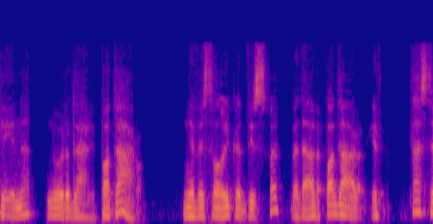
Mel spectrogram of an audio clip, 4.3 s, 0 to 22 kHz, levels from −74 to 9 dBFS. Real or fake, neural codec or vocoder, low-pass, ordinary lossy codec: fake; codec, 16 kHz in and 24 kHz out, 0.6 kbps, FocalCodec, streaming, 2048 codes; 10.8 kHz; MP3, 48 kbps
